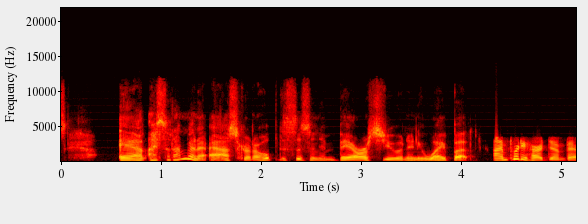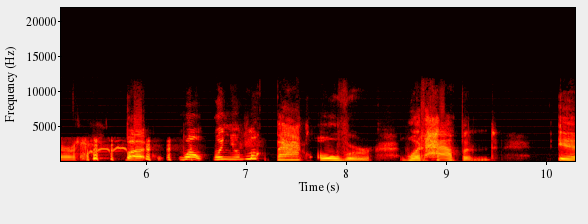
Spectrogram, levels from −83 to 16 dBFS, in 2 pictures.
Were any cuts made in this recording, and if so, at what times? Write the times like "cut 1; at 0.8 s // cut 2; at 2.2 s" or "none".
cut 1; at 8.5 s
